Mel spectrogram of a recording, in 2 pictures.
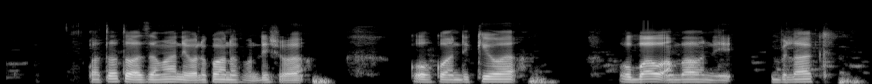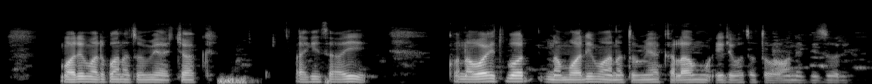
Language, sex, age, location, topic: Swahili, male, 18-24, Wajir, education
